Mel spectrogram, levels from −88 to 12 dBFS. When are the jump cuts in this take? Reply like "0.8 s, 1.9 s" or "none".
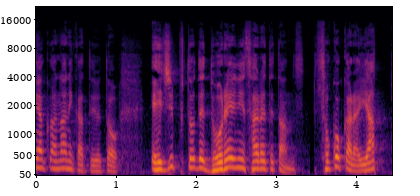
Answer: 3.4 s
